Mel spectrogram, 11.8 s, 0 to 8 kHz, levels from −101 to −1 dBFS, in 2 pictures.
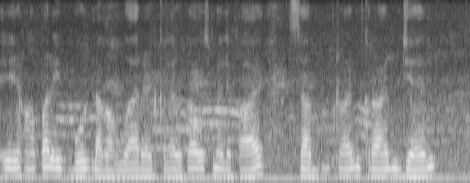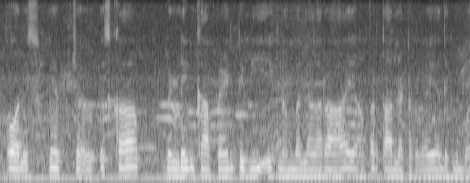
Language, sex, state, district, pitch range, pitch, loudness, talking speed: Hindi, male, Uttar Pradesh, Deoria, 120-130 Hz, 120 Hz, -18 LUFS, 210 wpm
